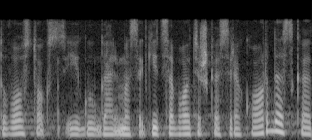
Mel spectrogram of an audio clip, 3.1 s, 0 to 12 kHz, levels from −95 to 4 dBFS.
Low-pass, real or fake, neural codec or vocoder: 7.2 kHz; real; none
